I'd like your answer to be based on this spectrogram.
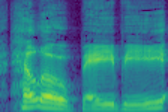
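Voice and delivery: put-on loud call-out, the word "baby" stretched long. Retelling a wrestling promo line as if quoting Austin Powers: imitating Michael Hayes doing Austin Powers. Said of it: "as if he thought that that was the quote from Austin Powers".

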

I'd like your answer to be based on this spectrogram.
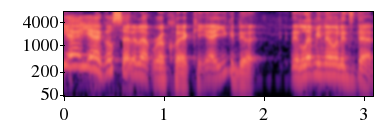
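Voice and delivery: collected, easy, matter-of-fact, no-big-deal tone, sing-song. Imitating Jim casually handing off a hard task: Jim's calm, matter-of-fact voice. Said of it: "very calm, collected, and matter of fact".

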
